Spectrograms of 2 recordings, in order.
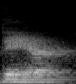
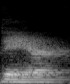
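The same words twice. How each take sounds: First: The r after the vowel is clearly pronounced. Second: The same.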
